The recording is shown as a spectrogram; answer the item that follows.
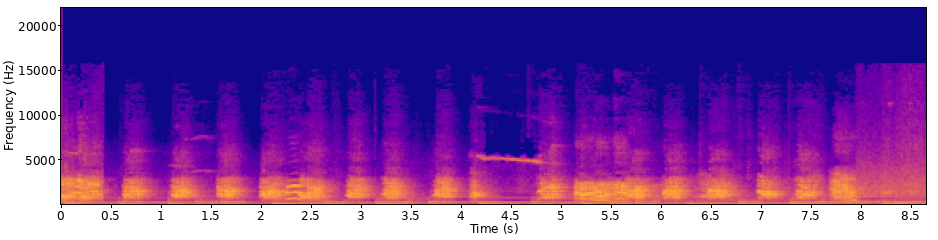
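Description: Siberian huskies barking and yipping in quick, repeated calls, about two to three a second, over background music with a steady bass line.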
